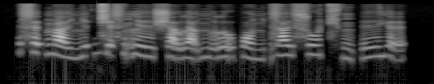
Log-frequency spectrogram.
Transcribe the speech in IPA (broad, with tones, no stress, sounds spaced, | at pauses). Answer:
sʰ ɛ˦ ʔ ŋ a˨ ɪ̯ ɲ ɛ˦ ʔ d͡ʑ ɛ̰˦˨ sʰ ĩ˦˨ l e˨ ɪ̯ ʃ a̰˦˨ ʊ̯ l a̰˦˨ ʊ̯ ɲ o̰˦˨ l o̰˦˨ ʊ̯ p ɔ˨ ɲ ɪ˦ ʔ z a˦ ɪ̯ s o˦ t͡ɕʰ ĩ˨ ʔ e˦ ɪ̯ j ɛ̰˦˨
